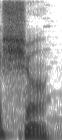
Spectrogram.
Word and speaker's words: champs: Já o P e o S no final, eles estão ali de enfeite, a gente não fala. E o an é outro som nasal, igual em Provence. Então, a pronúncia é champ.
